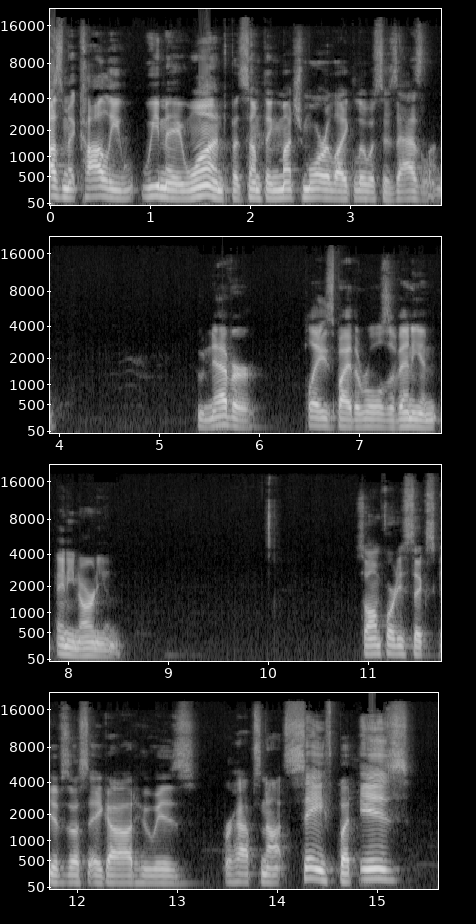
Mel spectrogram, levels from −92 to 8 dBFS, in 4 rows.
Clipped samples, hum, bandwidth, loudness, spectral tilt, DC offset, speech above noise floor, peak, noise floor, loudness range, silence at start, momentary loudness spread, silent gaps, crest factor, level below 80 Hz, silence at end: under 0.1%; none; 19 kHz; -17 LUFS; -4 dB/octave; under 0.1%; 46 dB; 0 dBFS; -63 dBFS; 9 LU; 0 s; 15 LU; none; 18 dB; -64 dBFS; 0.3 s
